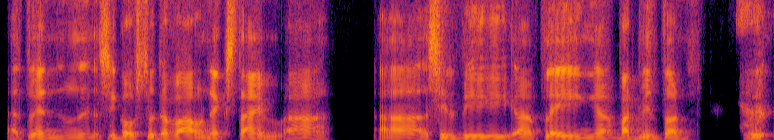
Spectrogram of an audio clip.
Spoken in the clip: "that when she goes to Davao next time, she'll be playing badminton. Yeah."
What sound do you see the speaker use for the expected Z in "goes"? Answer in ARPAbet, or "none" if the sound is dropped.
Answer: S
